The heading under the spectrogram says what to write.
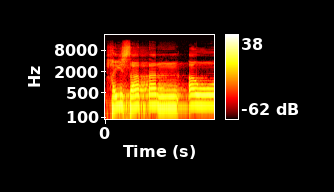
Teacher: fathah tanwin bertemu hamzah kita baca jelas tanpa mendengung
